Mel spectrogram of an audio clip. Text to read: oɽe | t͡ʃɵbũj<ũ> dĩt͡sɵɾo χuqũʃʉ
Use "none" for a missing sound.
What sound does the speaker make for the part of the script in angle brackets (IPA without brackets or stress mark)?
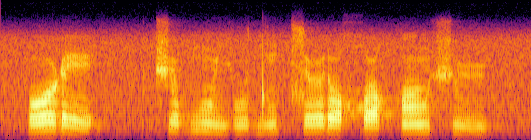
u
